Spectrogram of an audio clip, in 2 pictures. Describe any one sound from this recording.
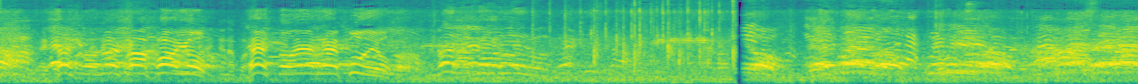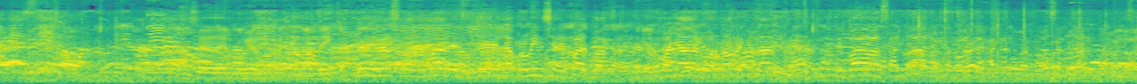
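A crowd of men and women shouts and chants outdoors.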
